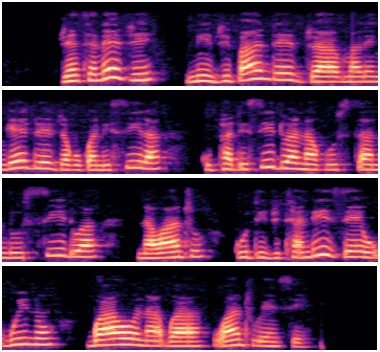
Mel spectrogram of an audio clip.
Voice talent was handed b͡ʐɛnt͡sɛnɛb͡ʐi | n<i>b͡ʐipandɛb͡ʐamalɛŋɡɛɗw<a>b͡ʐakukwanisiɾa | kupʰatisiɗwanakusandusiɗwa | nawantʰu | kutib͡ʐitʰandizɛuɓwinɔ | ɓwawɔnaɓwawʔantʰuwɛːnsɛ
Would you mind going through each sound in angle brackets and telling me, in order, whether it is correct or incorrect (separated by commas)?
correct, incorrect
